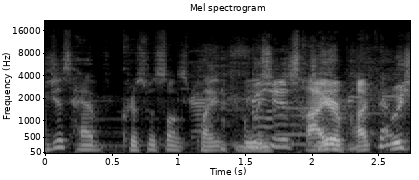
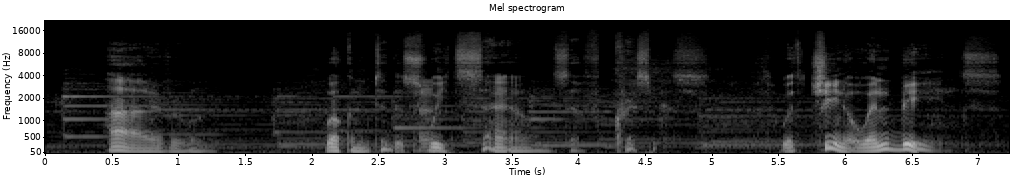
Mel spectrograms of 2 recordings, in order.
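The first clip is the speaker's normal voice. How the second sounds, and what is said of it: Radio DJ voice. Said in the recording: “Radio voice?”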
